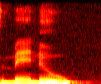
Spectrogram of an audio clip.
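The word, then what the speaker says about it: meno (μένω): But when we really look at it, the word abide, the actual word that was used in this passage is derived from the Greek word that is pronounced as meno.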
